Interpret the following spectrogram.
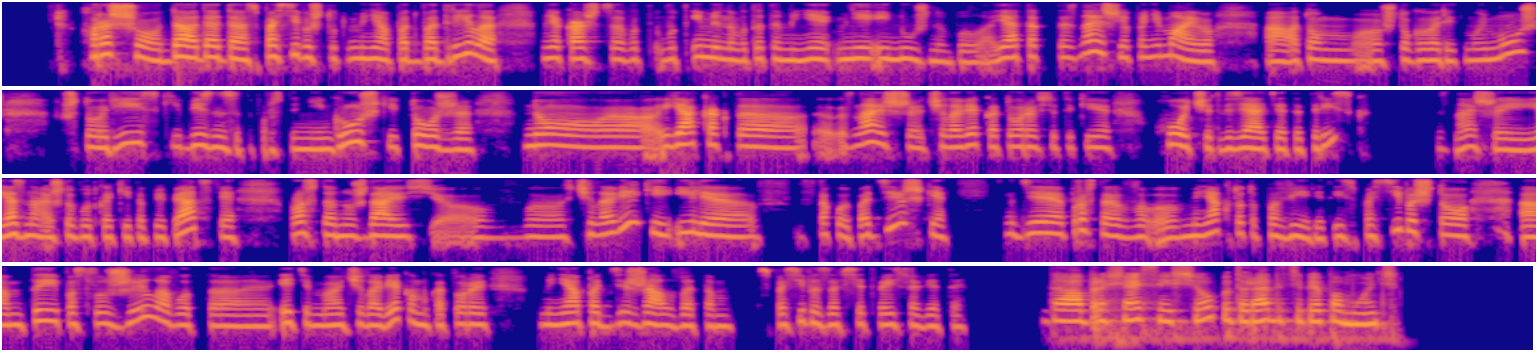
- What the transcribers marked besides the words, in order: none
- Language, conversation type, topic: Russian, advice, Как заранее увидеть и подготовиться к возможным препятствиям?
